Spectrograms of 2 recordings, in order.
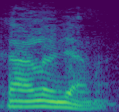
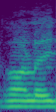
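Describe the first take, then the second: First: The first vowel is an open 'aa' sound. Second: The first vowel is a rounded 'o' sound. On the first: This is how southerners say it. "തെക്കോട്ടാകുമ്പോൾ കാളേജാണ്" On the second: This is how the listeners' region says it. "നിങ്ങളുടെ അവിടെ കോളേജ് എന്നൊക്കെ പറയും"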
